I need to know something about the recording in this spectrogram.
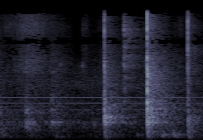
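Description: A baby's hands slapping a plastic high-chair tray: a couple of light taps, then three sharp slaps about a second in, the middle one loudest.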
